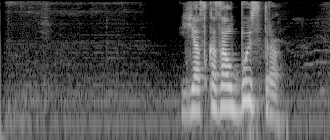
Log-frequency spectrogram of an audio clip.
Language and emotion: Russian, angry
